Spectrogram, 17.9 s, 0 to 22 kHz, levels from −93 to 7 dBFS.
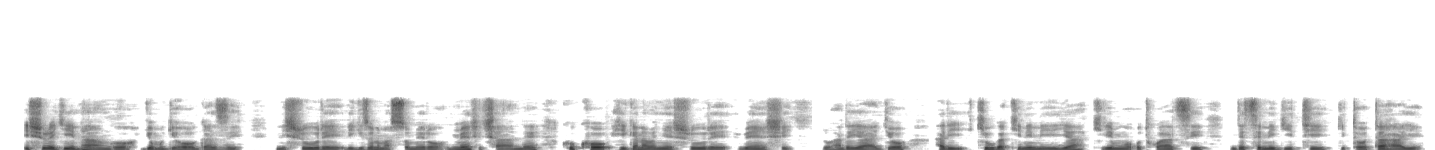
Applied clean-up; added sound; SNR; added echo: none; none; none; none.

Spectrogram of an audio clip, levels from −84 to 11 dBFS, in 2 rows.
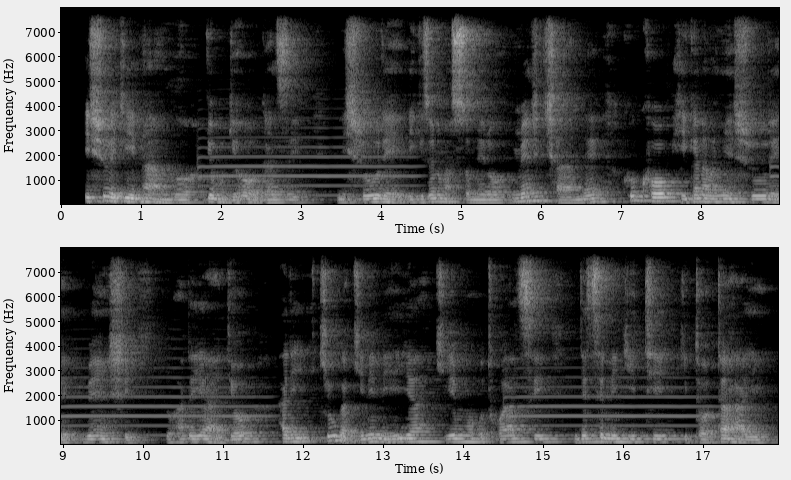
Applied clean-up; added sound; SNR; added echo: none; Trumpet; 18 dB; reverberation time 0.8 s.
